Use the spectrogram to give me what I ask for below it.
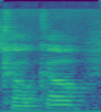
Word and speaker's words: cacao: But it's pronounced cocoa, even though looks like it's spelled cacao.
